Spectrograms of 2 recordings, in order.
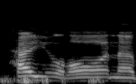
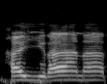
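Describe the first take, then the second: First: The ra sound is heavy and thick. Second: The ra sound is light and thin. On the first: "tetapi juga boleh" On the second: "Aslinya tipis ya"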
